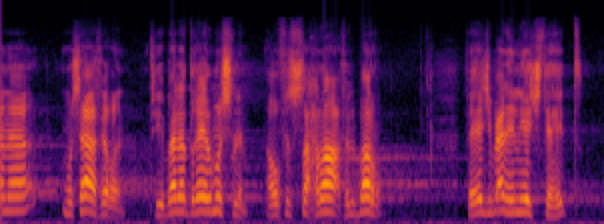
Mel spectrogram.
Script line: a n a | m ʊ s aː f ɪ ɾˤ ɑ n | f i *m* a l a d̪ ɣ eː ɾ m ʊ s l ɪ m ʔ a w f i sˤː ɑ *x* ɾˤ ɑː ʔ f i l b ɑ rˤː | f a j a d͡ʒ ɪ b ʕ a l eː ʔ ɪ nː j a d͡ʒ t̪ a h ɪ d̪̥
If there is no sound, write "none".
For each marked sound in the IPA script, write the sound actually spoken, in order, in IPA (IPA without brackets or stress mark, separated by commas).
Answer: b, ħ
